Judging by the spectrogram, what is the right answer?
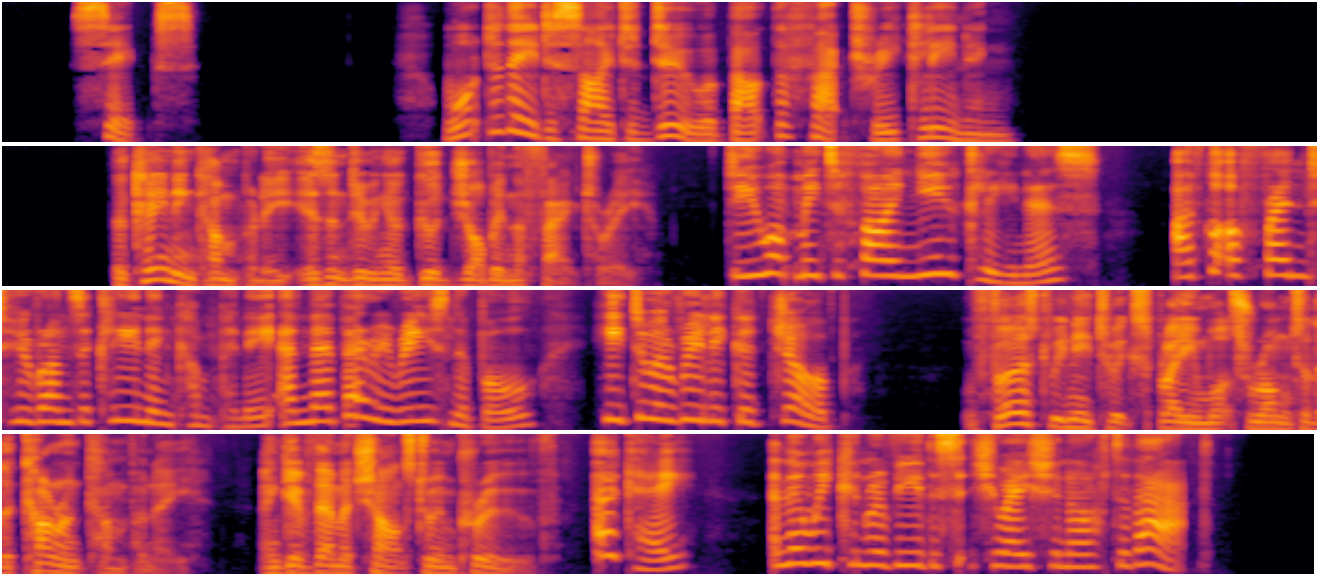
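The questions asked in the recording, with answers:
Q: What do they decide to do about the factory cleaning?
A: Explain the problems to the current company and give it a chance to improve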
